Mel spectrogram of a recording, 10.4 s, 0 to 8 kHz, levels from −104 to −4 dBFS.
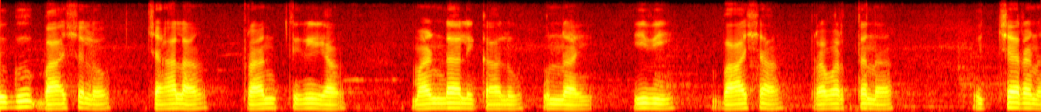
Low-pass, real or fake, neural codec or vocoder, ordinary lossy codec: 7.2 kHz; real; none; Opus, 32 kbps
